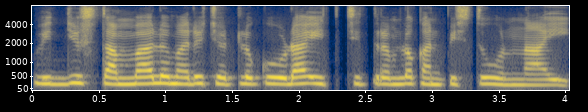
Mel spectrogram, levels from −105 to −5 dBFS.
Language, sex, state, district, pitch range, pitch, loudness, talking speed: Telugu, female, Telangana, Mahabubabad, 220-235 Hz, 230 Hz, -16 LUFS, 135 wpm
